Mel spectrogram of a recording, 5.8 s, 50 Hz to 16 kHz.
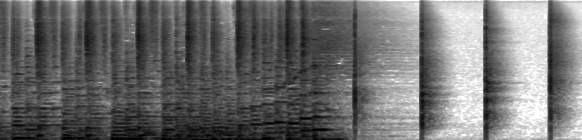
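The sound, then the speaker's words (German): Music plays for a few seconds and cuts off, followed by three loud, crisp spanking slaps on a bottom, evenly spaced, each with a short ringing decay. “Weil es nicht in den Flugmodus geschaltet hat, hat es gerade nochmal 10 Schläge obendrauf gegeben.”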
